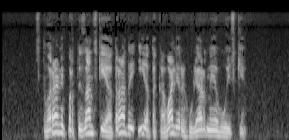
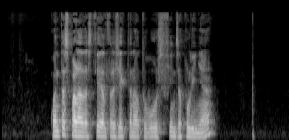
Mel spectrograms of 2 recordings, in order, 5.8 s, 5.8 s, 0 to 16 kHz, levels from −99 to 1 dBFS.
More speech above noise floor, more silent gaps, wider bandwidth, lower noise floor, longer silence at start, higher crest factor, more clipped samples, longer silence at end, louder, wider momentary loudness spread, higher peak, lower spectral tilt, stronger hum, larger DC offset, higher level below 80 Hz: second, 44 dB vs 58 dB; neither; about the same, 11.5 kHz vs 11.5 kHz; second, -62 dBFS vs -82 dBFS; second, 0.7 s vs 1.05 s; second, 16 dB vs 24 dB; neither; second, 0.9 s vs 1.55 s; first, -19 LUFS vs -25 LUFS; second, 7 LU vs 11 LU; about the same, -4 dBFS vs -4 dBFS; about the same, -6 dB/octave vs -6 dB/octave; neither; neither; first, -56 dBFS vs -62 dBFS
